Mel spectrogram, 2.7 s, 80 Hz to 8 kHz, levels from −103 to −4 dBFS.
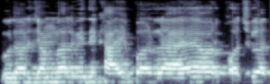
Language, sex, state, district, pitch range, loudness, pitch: Hindi, male, Bihar, Gopalganj, 160-165 Hz, -11 LUFS, 160 Hz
